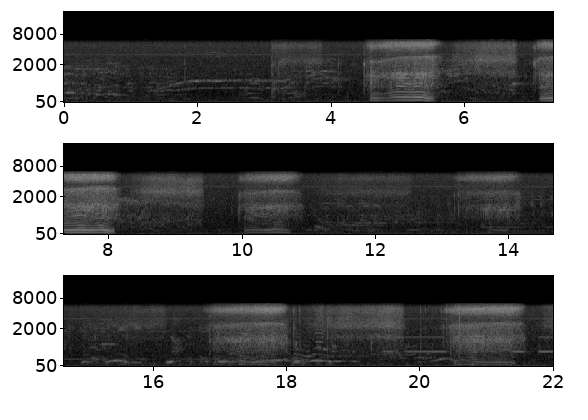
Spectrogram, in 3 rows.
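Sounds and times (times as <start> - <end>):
breathy hissing: 3.1 - 14.4, 15.5 - 22.0
person snoring: 4.5 - 9.4, 10.0 - 12.6, 16.8 - 18.1, 20.4 - 22.0.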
